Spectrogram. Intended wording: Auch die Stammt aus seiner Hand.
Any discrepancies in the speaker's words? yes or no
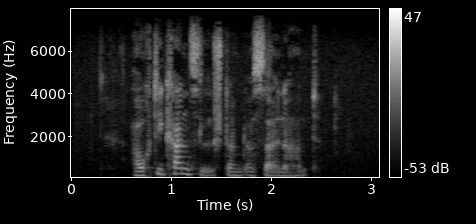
yes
